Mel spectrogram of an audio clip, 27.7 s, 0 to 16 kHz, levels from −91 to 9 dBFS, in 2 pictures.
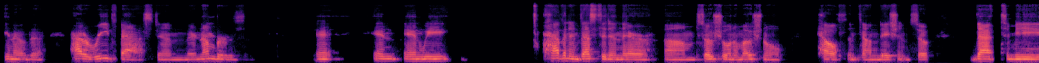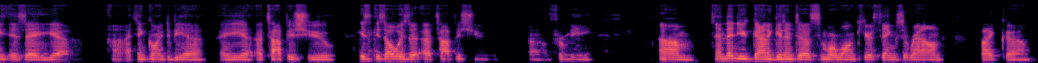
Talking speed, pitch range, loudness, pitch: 145 wpm, 110-130 Hz, -24 LUFS, 120 Hz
